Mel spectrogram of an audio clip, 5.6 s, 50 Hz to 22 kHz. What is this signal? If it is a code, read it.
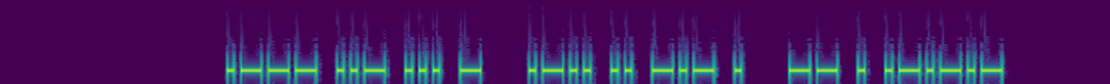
Morse code, heard as a keyed tone, about 34 wpm, 700 Hz. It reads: JUST LIKE ME.
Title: Sentences from Top 200 Words 35wpm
